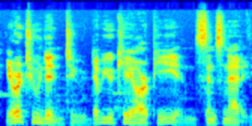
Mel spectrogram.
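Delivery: low, soft late-night DJ purr; sexy radio voice. Shown as a demonstration. Co-host doing the requested sexy radio voice on air. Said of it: "the sexy voice was like".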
